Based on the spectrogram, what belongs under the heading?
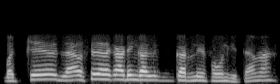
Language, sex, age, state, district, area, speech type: Punjabi, male, 18-30, Punjab, Ludhiana, urban, conversation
